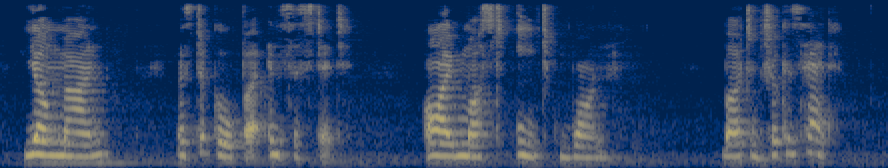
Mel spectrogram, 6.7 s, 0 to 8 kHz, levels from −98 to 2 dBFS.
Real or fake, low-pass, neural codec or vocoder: real; 7.2 kHz; none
